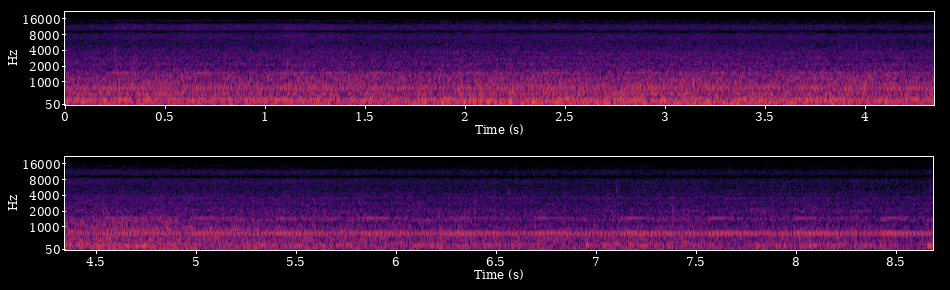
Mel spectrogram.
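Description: Limited express electric train passing close on the track and running away, its wheel rumble loudest about two seconds in and then slowly fading, with steady rain underneath.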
